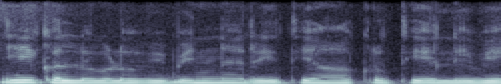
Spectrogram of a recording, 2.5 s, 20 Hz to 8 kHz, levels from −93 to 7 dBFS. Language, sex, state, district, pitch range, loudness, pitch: Kannada, female, Karnataka, Shimoga, 180-190 Hz, -14 LUFS, 185 Hz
